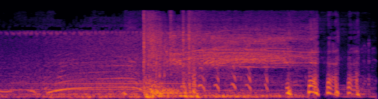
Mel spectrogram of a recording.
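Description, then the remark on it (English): A movie shooting scene in which a loud gunshot cracks out at a rumbling bus, followed by a ringing hiss, with people talking and a few sharp thuds toward the end. “Gotta wait for the bus to come before he shoots it.”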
